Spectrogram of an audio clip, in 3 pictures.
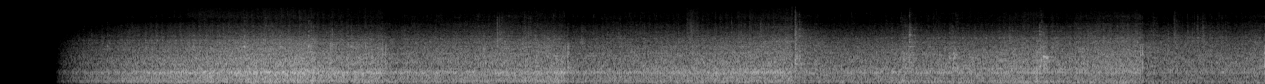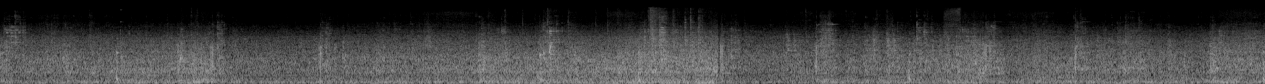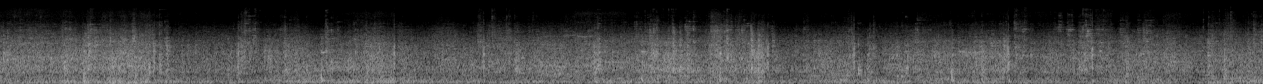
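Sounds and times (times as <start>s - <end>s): diesel locomotive engine humming: 0.6s - 37.9s
wheels clacking over rail joints: 0.7s - 37.9s
high wheel squeals: 30.7s - 31.3s.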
